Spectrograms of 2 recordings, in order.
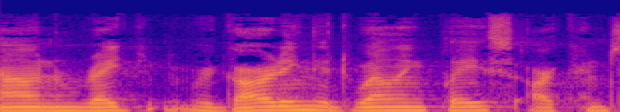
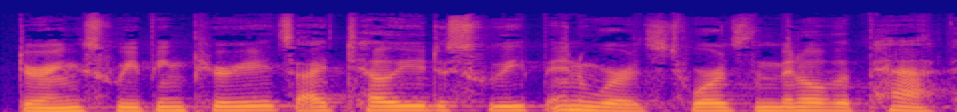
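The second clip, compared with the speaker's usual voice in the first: ordinary talk, nothing marked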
